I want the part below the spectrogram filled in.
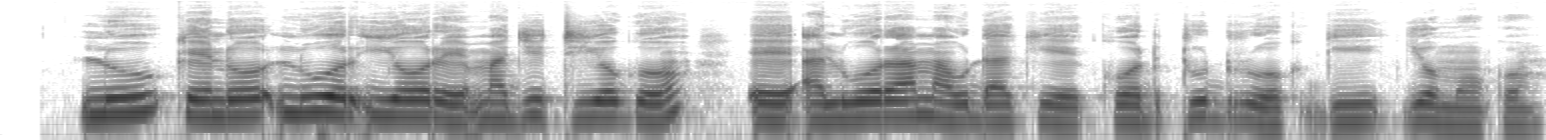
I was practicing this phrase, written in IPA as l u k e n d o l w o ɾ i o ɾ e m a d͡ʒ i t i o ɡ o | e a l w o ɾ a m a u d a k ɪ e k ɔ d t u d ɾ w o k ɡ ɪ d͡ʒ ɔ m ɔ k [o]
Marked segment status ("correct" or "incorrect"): incorrect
